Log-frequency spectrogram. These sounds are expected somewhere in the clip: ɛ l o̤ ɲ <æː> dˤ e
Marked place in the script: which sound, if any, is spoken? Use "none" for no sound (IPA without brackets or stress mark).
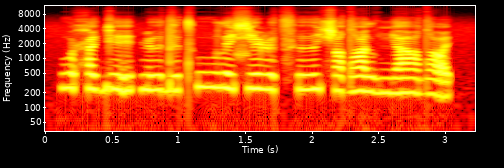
aː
